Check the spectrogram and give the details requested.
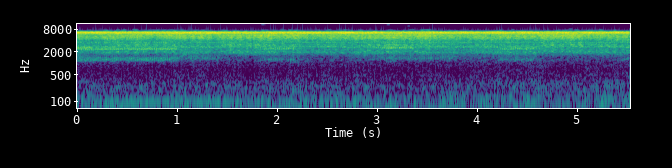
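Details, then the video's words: On a summer night at dusk in Georgia, USA, male cicadas sing for females, a thick high buzzing drone layered with fainter undulating tones, steady from start to finish. "Cicadas at Dusk, Summer Night"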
